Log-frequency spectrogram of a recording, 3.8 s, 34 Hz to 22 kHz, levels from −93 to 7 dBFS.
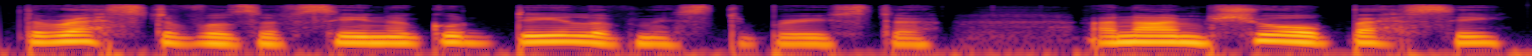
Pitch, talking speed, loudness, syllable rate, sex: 160 Hz, 250 wpm, -18 LUFS, 5.6 syllables/s, female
